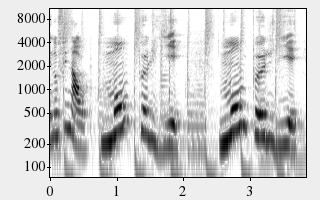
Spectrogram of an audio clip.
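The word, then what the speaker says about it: Montpellier: em francês Como assim algumas letras a gente escreve mas a gente nunca pronuncia por exemplo na cidade montpelier eu nunca poderia falar em francês montpelier montpelier nem sei como é que falaria Mas a gente sempre faz desaparecer o t e o r no final montpelier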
